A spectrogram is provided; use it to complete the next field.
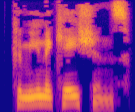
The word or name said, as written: communications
